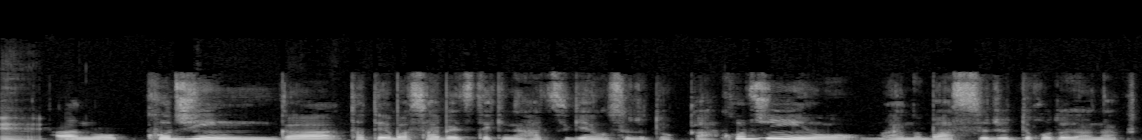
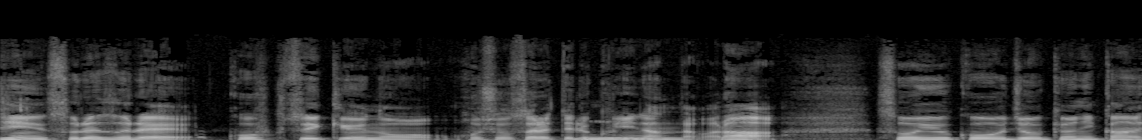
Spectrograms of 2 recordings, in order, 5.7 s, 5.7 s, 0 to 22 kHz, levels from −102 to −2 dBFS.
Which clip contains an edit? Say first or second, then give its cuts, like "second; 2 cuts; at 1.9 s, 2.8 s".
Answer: first; 1 cut; at 3.6 s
